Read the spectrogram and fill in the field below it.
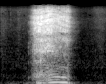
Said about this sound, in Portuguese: Meu Deus, porque eu tô espirrando tanto. Deixa eu abrir essa janela.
